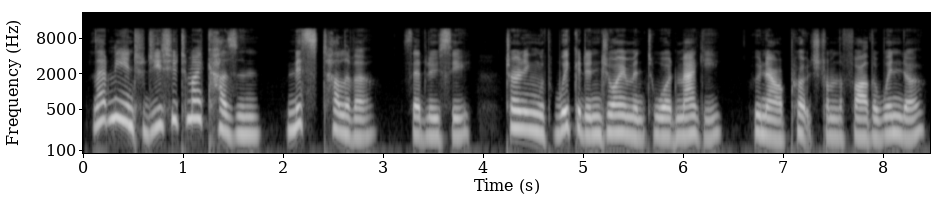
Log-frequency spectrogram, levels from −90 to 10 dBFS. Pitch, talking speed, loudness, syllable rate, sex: 205 Hz, 170 wpm, -19 LUFS, 5.7 syllables/s, female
